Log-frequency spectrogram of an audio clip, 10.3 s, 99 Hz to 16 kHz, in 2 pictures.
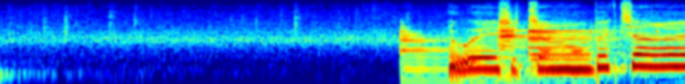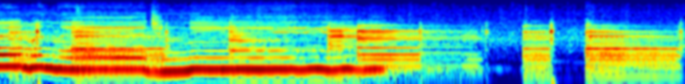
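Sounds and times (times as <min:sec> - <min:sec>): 
rain pouring during a storm: 0:00.0 - 0:10.2
speech: 0:03.8 - 0:06.9.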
